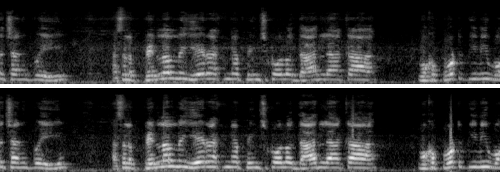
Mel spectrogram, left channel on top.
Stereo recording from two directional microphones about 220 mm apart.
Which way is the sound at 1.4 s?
35° right (ahead or behind).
